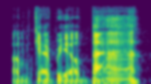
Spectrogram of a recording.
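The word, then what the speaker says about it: Gabriel Bá: and very stylized art from Gabriel Ba. That's how you pronounce his name.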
